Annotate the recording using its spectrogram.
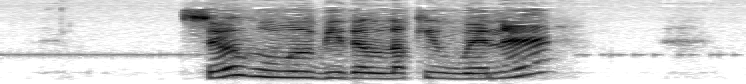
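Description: A young woman speaks cheerfully over an online call.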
